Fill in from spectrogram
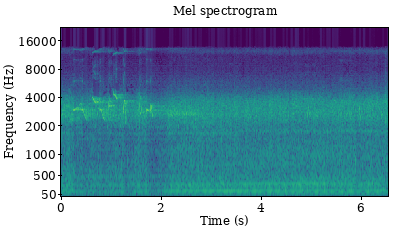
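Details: Bald eagle eaglets on their Decorah nest on 16/05/25, flapping their wings in rain on a warm day after a fish feeding. Squeaky, high chittering notes come in a quick burst during the first two seconds, then steady rain hiss.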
